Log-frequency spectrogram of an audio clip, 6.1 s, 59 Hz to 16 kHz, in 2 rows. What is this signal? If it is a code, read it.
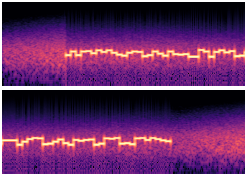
Multi-tone FSK (Olivia or MFSK type), about 250 Hz wide, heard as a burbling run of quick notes, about 15.625 baud.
